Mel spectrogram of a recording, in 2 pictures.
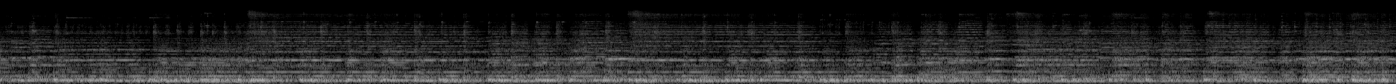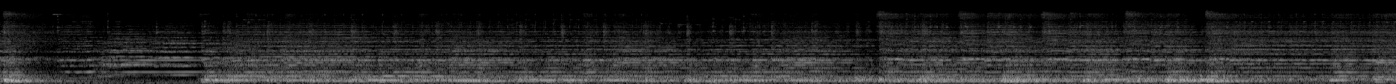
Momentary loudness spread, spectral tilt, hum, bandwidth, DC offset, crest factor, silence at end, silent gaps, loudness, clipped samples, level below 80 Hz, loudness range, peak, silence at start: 6 LU; -6 dB/octave; none; 13.5 kHz; under 0.1%; 16 dB; 0 s; none; -33 LUFS; under 0.1%; -58 dBFS; 3 LU; -16 dBFS; 0 s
